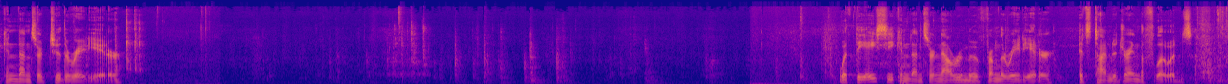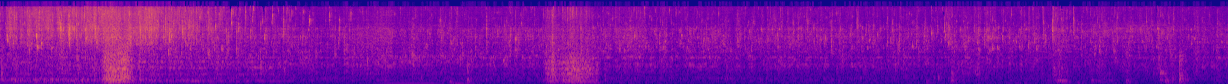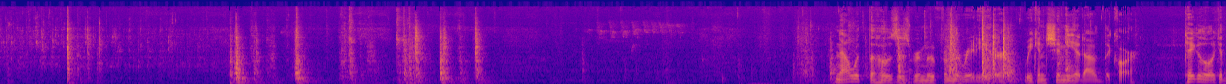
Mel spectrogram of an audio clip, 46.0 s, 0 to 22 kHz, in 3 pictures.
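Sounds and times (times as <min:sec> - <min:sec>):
coolant pouring into drain pan: 0:15.1 - 0:33.3
sharp knocks and clunks: 0:33.6 - 0:36.8, 0:40.6 - 0:44.2.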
